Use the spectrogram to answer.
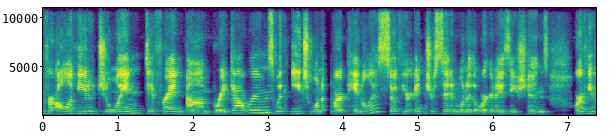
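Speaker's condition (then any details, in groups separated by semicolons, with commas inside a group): No condition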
